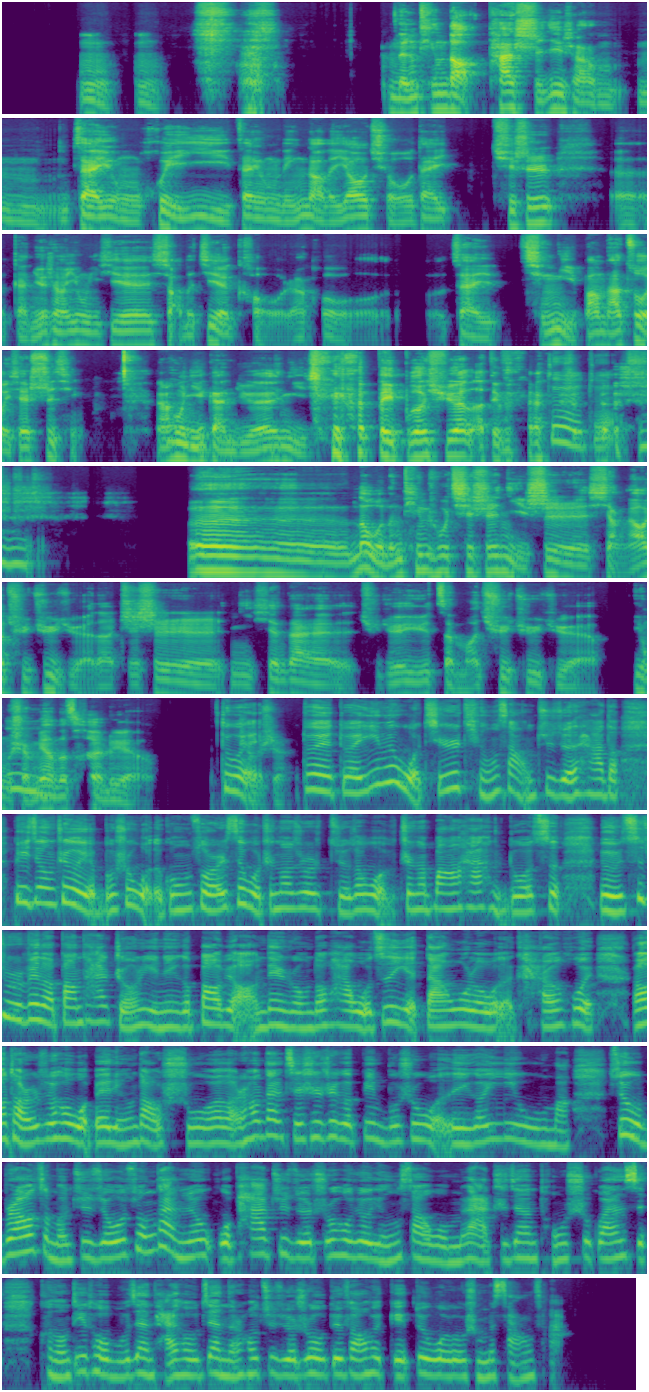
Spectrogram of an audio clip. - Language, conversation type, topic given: Chinese, advice, 我工作量太大又很难拒绝别人，精力很快耗尽，该怎么办？
- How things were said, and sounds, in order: sniff; other background noise; laughing while speaking: "这个"; laughing while speaking: "对不对？"; laugh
